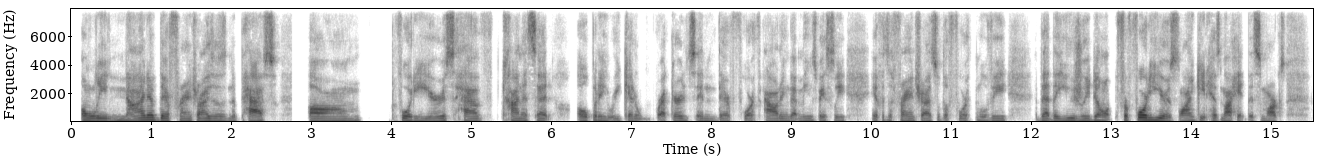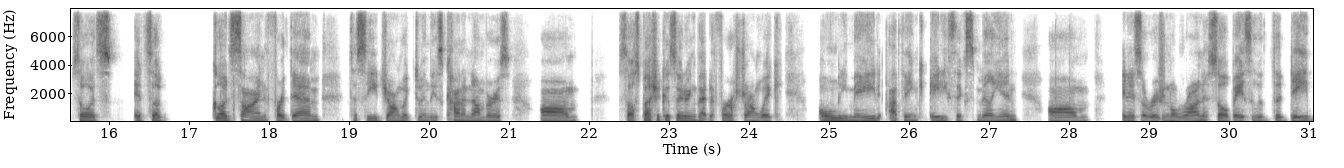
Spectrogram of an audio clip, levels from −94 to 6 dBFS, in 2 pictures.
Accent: American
